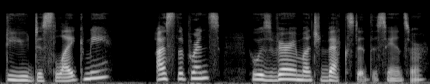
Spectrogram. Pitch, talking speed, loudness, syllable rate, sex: 220 Hz, 210 wpm, -18 LUFS, 6.3 syllables/s, female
